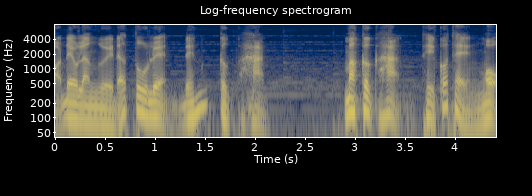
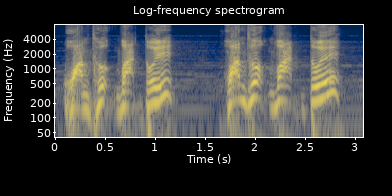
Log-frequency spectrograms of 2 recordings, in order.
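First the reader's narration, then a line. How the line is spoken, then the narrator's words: Roaring army chant. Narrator (Vietnamese): Đại quân gào thét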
